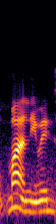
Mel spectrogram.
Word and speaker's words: Mani: se escribe M-A-N-I latina. Eh, un amigo dijo como Mani, sí, como el mamut de la era de hielo.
